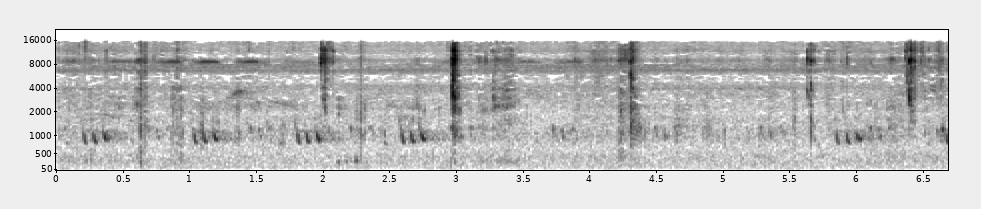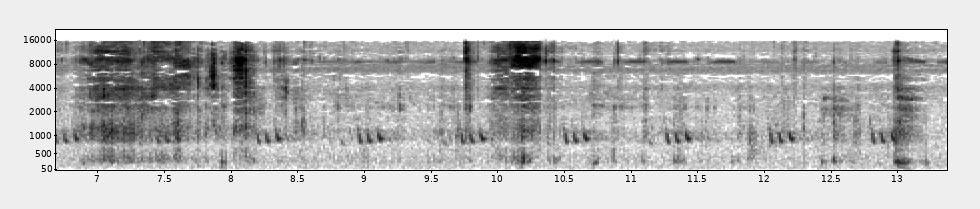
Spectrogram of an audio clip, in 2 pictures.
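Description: Close-up eating sounds: a man chewing smoked chicken and rice with wet lip smacks and mouth clicks, with two longer bursts of chewing noise. Behind it a faint chirp repeats about twice a second.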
